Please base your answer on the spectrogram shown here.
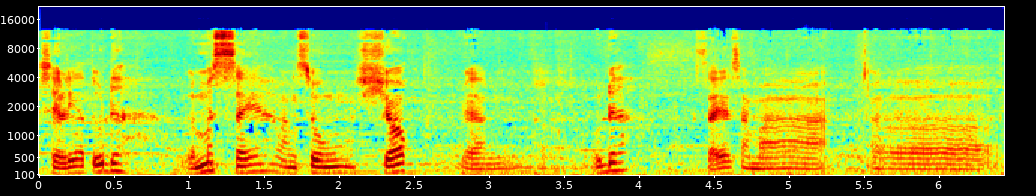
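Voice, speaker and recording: A man recounts events in a hesitant way, filling his pauses as he goes. His voice sits at a middle pitch, and music plays clearly underneath. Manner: hesitant, many fillers. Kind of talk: recounting in an interview.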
